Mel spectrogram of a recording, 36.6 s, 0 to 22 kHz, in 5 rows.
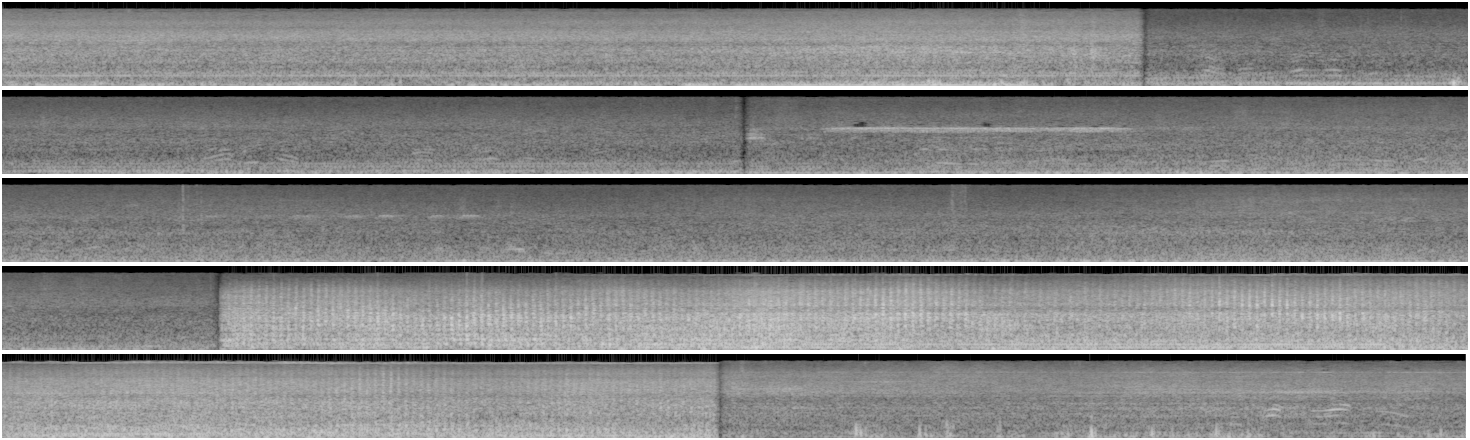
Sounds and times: Truck: 0.0s - 34.7s.

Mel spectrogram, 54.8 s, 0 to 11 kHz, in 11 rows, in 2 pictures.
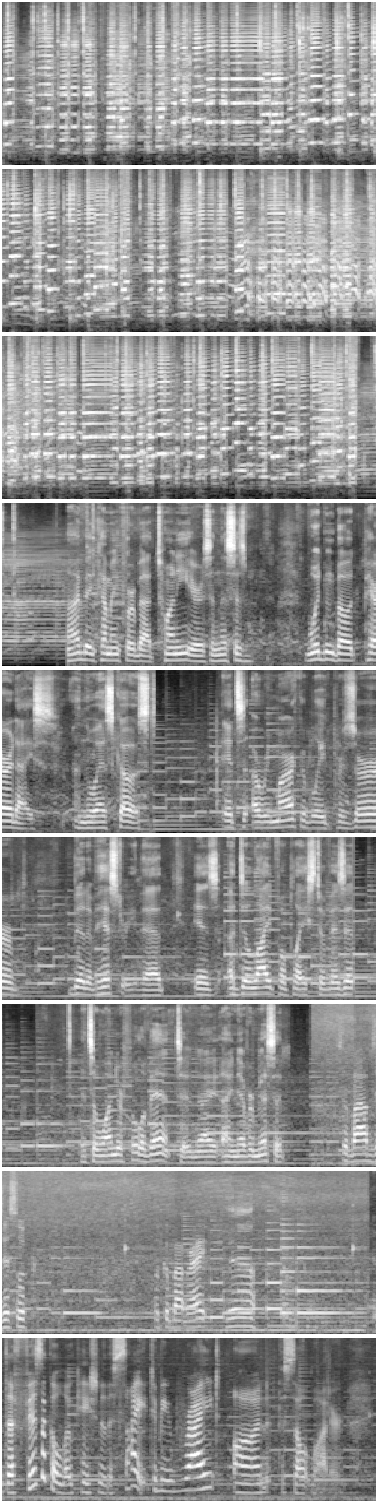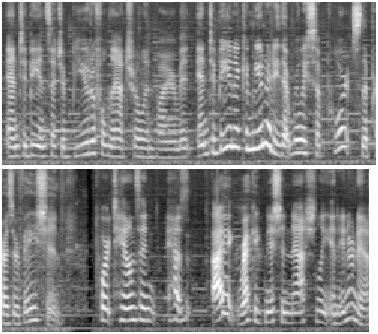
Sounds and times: Music: 0.0s - 17.9s, 20.3s - 54.7s.

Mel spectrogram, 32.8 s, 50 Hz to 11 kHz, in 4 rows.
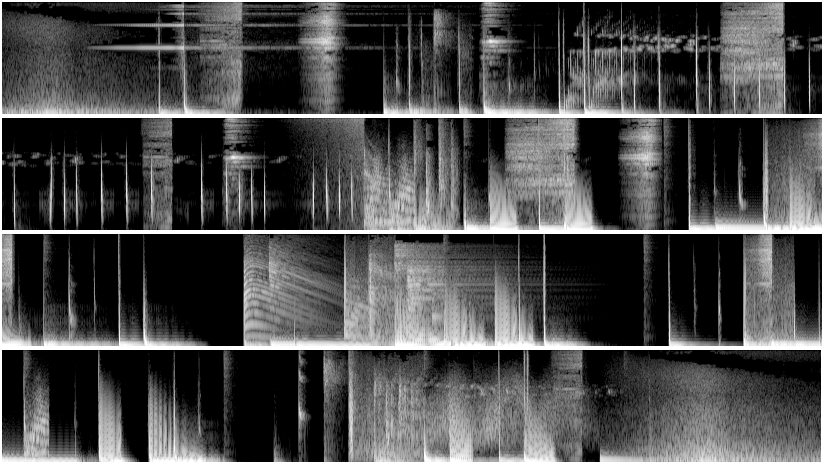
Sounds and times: Drum machine: 3.8s - 14.1s, 15.1s - 18.2s, 24.8s - 26.8s.

